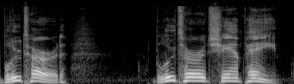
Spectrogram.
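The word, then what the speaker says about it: Blêuter'd: you heard that correctly it's pronounced blue turd blue turd champagne it's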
